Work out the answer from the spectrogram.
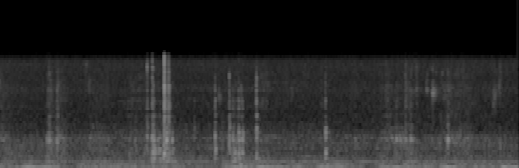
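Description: Chicken burger patties frying in a pan, crackling with scattered irregular pops, over a steady low hum.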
